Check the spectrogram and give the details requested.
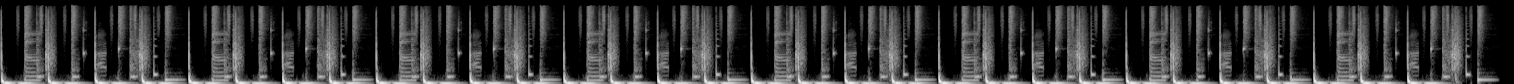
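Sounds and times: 
house drum loop at 128 BPM: 0.0 - 15.0.

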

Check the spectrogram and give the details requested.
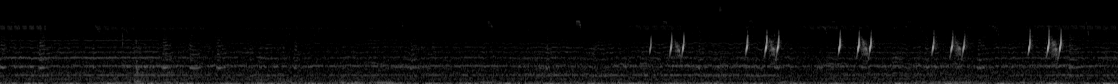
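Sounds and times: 
steady background hum: 0.0 - 11.1
quail calling: 6.5 - 10.8.

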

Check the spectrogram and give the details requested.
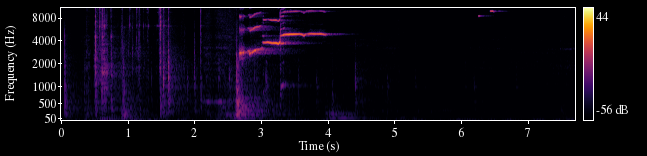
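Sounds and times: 
old dungeon door in a castle opening and closing: 0.4 - 3.5.

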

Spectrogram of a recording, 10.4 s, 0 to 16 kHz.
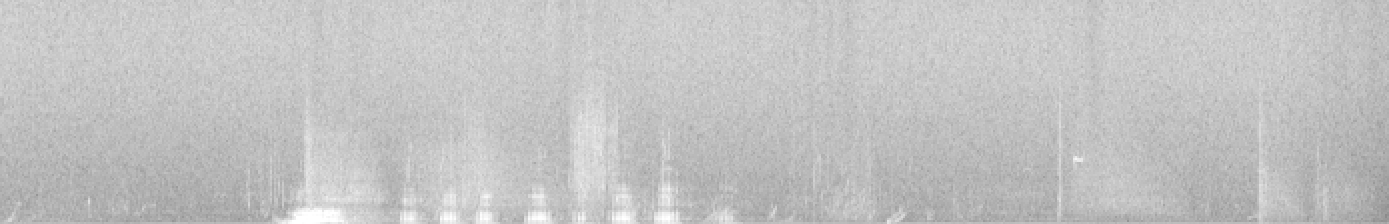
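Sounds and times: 
hippopotamus short rhythmic grunts in the river: 2.1 - 5.6.

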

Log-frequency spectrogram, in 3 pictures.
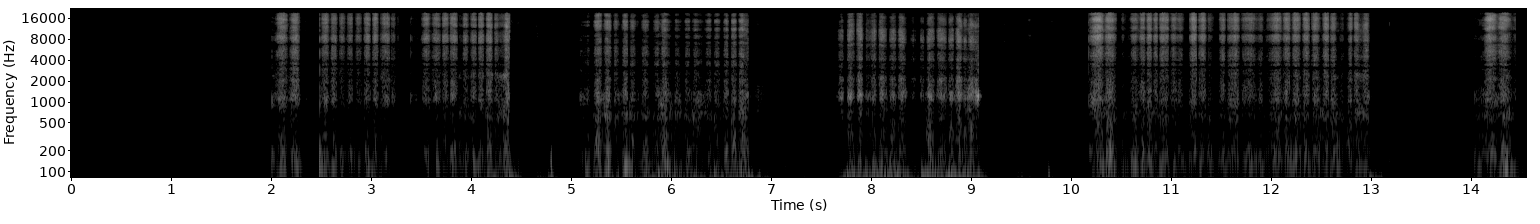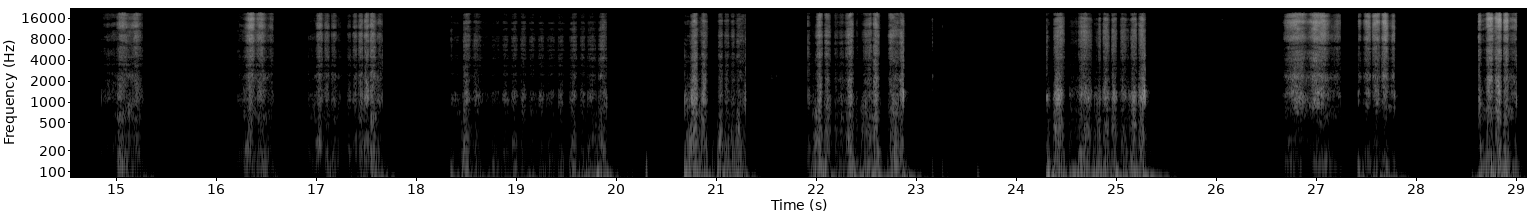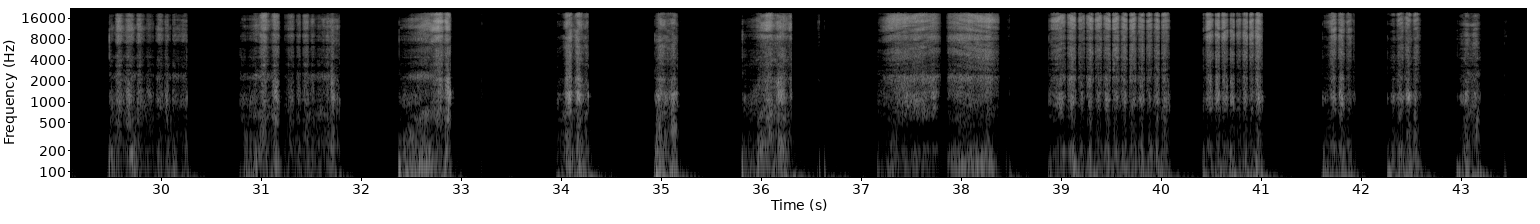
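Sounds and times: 
writing with a pencil: 2.0 - 4.5, 5.2 - 6.9, 7.7 - 9.1, 10.3 - 13.1, 14.2 - 15.3, 16.3 - 17.8, 18.4 - 20.0, 20.7 - 21.4, 22.0 - 23.0, 24.3 - 25.4, 26.8 - 27.8, 28.6 - 31.8, 32.4 - 33.0, 35.0 - 36.4, 37.2 - 43.3.

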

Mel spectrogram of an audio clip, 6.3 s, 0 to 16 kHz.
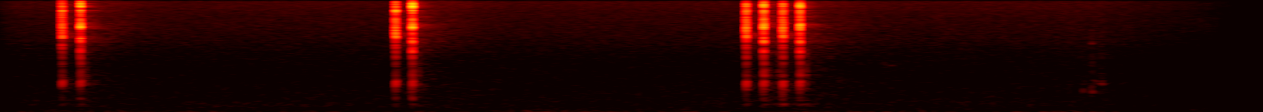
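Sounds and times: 
mouse click: 0.3 - 0.6, 2.0 - 2.3, 3.8 - 4.2.

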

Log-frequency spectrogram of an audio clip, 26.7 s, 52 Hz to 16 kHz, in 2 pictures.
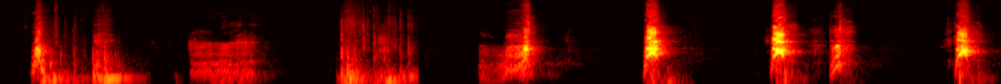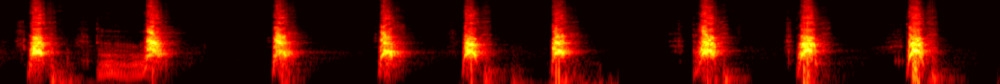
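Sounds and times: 
dog barking: 0.4 - 0.7, 6.8 - 7.2, 8.6 - 9.0, 10.2 - 11.4, 12.7 - 14.1, 15.2 - 15.8, 17.0 - 17.4, 18.4 - 18.8, 19.5 - 20.0, 20.7 - 21.2, 22.6 - 23.1, 23.9 - 24.5, 25.4 - 25.9.

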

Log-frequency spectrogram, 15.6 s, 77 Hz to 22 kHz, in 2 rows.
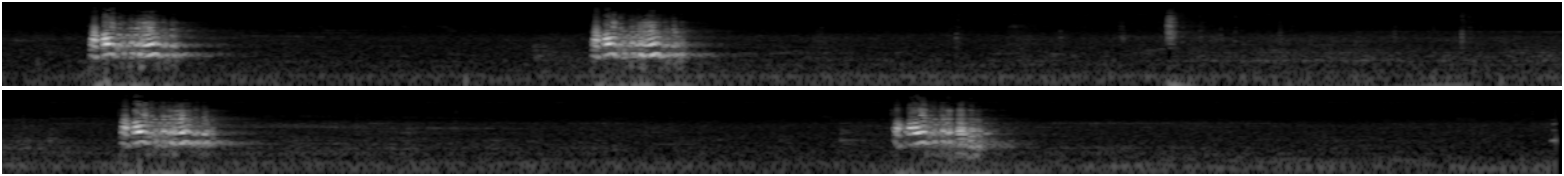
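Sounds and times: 
turkey gobbling: 0.4 - 1.2, 2.9 - 3.8, 5.7 - 7.4, 8.0 - 10.1, 12.1 - 13.0.

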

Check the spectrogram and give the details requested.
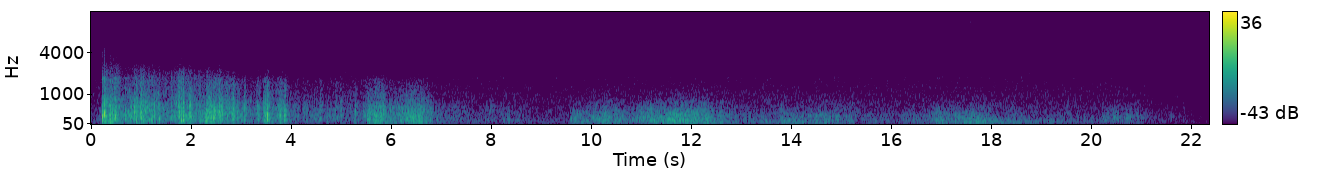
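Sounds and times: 
exploding thunder with resonance: 0.2 - 6.8.

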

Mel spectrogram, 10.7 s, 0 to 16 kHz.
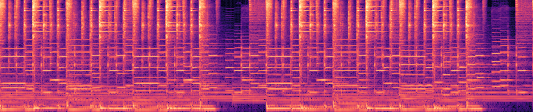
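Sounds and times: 
samba game music loop: 0.0 - 4.4, 5.0 - 9.8.

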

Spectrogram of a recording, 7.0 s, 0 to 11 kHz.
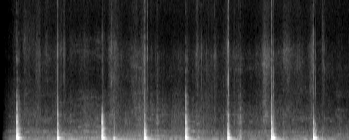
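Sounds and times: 
footsteps on wooden floor: 0.4 - 0.6, 2.0 - 6.5.

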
